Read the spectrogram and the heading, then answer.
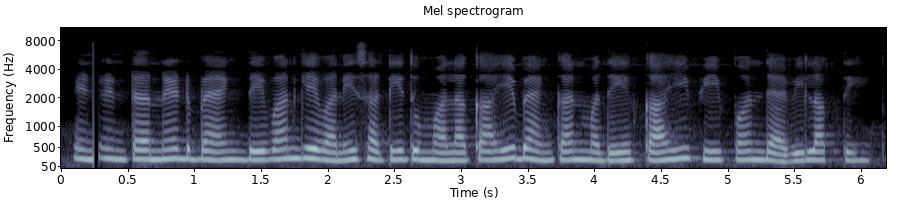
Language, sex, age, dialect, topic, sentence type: Marathi, female, 25-30, Northern Konkan, banking, statement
